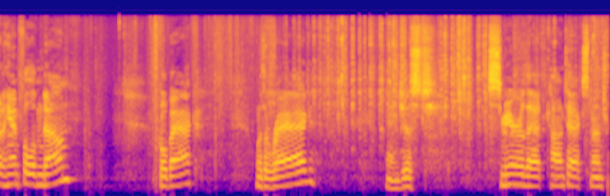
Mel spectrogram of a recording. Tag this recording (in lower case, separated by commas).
speech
